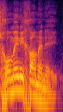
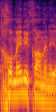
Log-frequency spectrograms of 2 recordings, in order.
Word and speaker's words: Khomeini: It's Khomeini, okay? And it's very easy name to pronounce, right? Khomeini. Like when you pronounce it, you have a sore throat afterwards.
